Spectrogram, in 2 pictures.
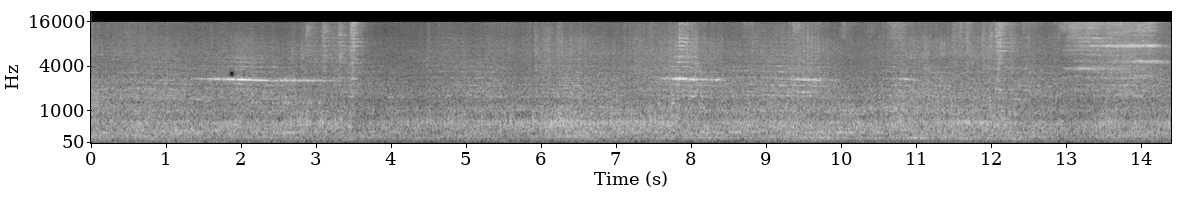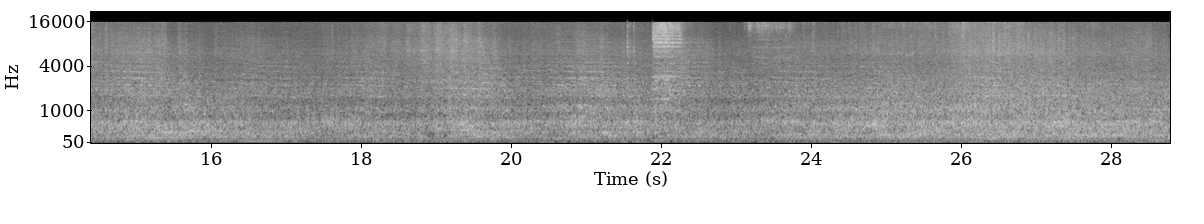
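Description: Freight train tank cars rolling steadily past, their steel wheels rumbling on the rails. Short high-pitched wheel squeals come about two seconds in, several times between eight and eleven seconds, and again around fourteen seconds, as the wheels grind through the curve.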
